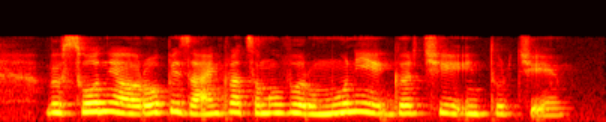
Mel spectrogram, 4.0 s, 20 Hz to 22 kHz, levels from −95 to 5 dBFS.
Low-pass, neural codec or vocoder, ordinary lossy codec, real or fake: 7.2 kHz; none; none; real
